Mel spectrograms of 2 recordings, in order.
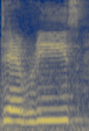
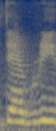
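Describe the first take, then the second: First: The word ends with an S sound. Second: The word ends without an S sound. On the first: The speaker calls it wrong. "It is not debris" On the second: The speaker calls it right. "There is no sound like sir while you pronounce it debris"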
